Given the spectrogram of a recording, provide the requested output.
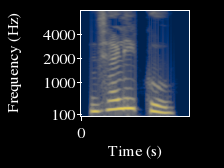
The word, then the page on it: ಝಳಿಕು: Kannada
